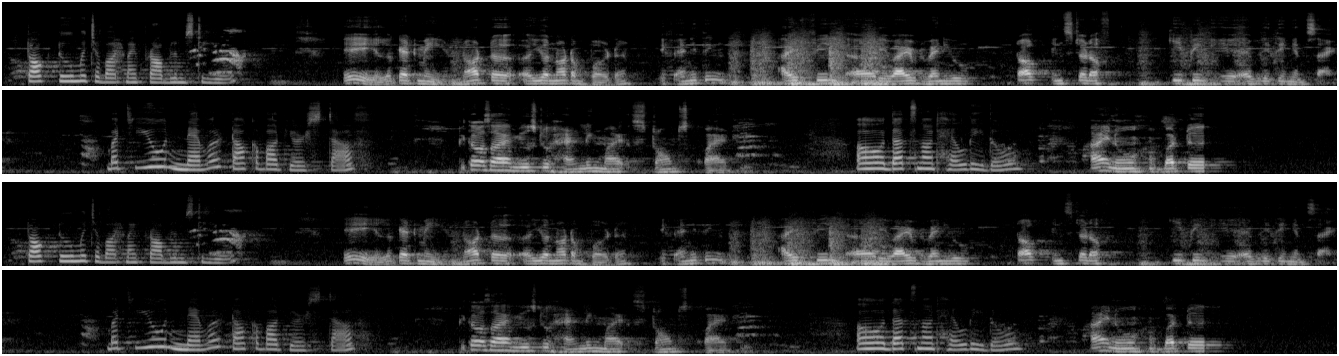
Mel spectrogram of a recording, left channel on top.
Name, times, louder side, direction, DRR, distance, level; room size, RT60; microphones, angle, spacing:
voice 1, 0.2-2.3 14.4-17.0 21.5-23.6, left 2 dB, 45° left, 1.4 m, -28 dB
voice 2, 2.1-2.4 3.4-6.3 6.6-9.7 10.1-13.3 14.1-14.3 16.8-16.9 18.0-20.9 24.2-25.4, left 3 dB, 70° left, 1.1 m, -25 dB
28.5 x 22.0 x 8.5 m
head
